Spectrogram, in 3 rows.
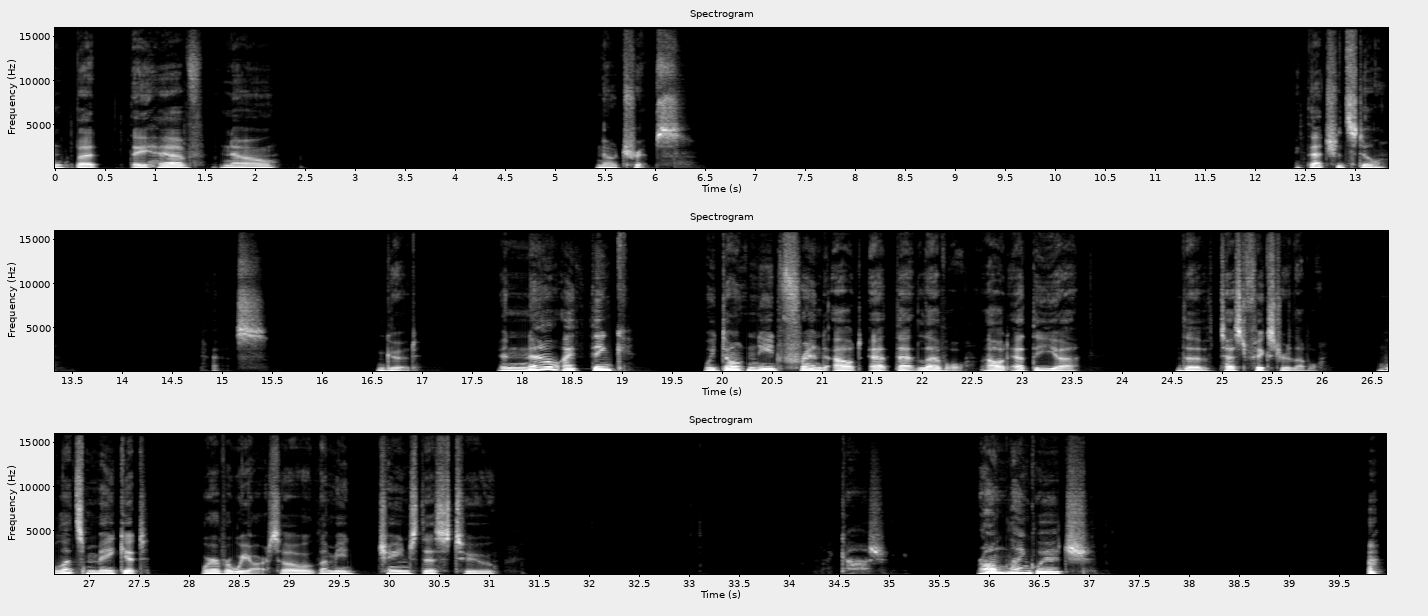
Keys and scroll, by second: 0.6 alt+Up, 14.6 ctrl+r, 38.5 ctrl+r.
